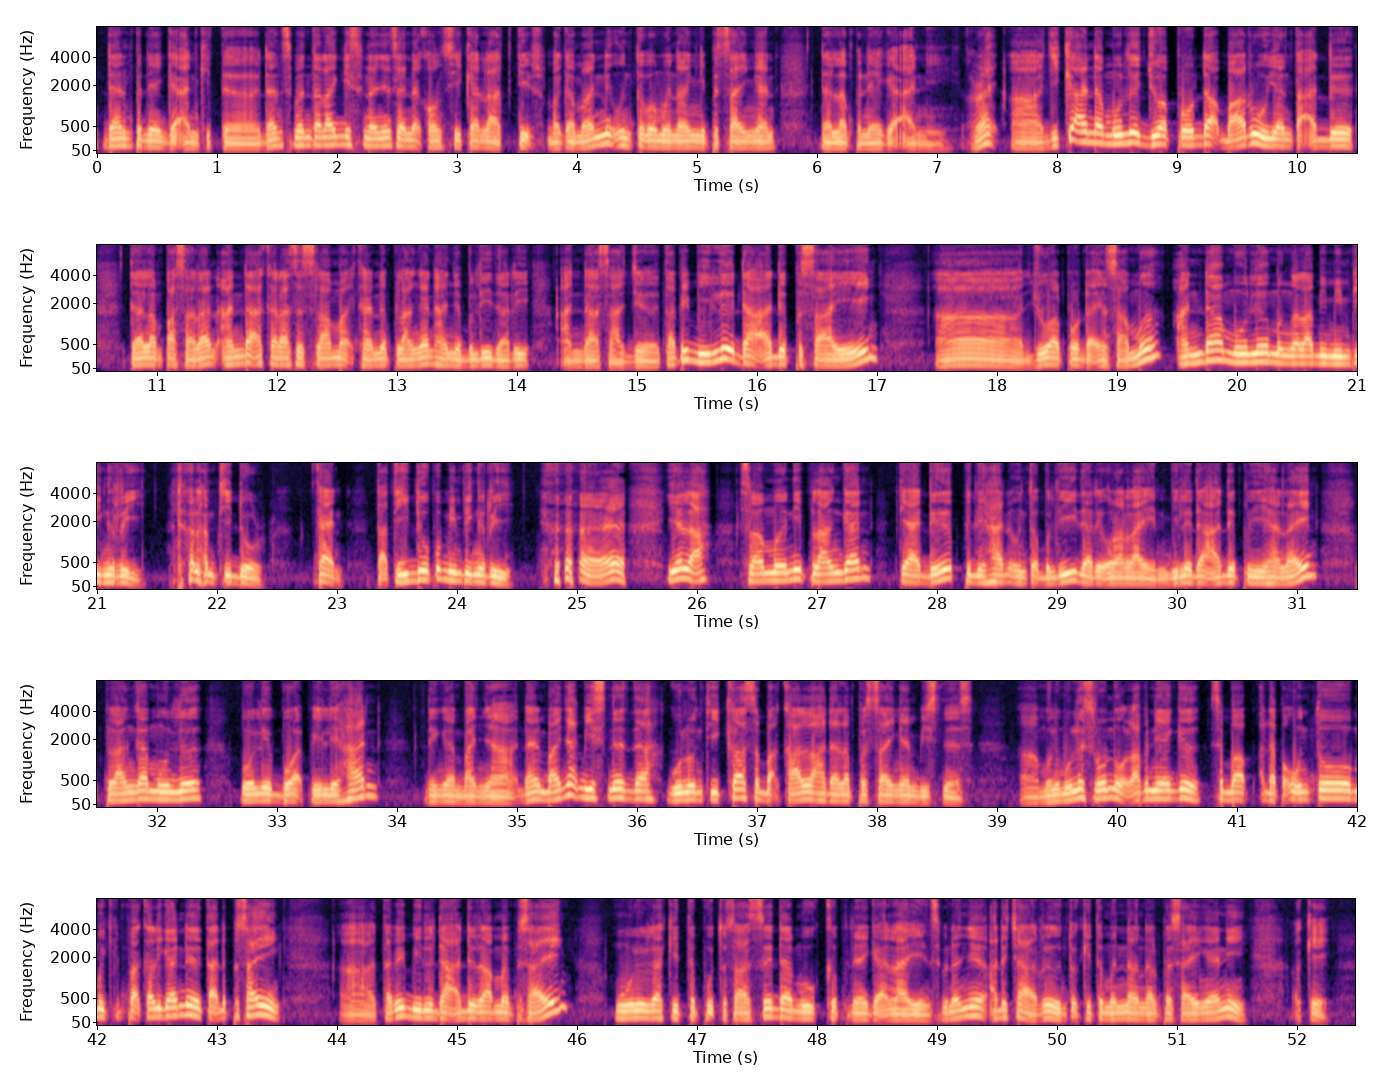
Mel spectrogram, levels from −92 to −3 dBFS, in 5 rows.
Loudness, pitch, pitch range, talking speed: -15 LUFS, 115 Hz, 100-135 Hz, 160 wpm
